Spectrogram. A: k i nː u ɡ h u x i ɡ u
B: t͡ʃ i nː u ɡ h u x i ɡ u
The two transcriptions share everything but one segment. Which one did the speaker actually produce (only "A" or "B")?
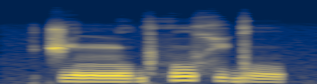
B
